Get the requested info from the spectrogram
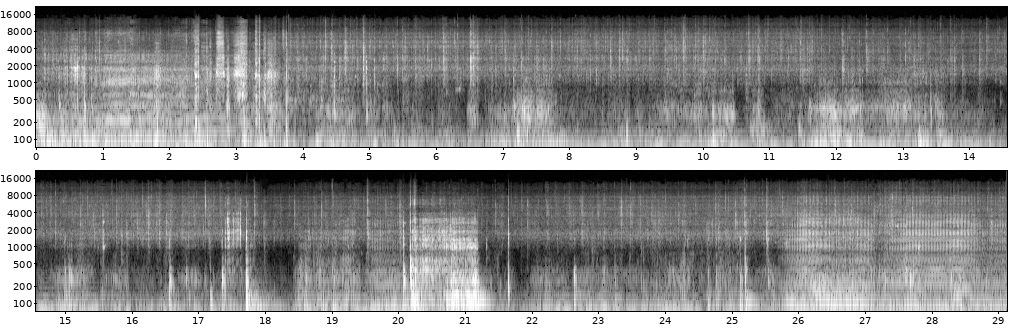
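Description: Underwater sound heard through a camera housing while a diver swims: a steady low rumble of moving water with scattered clicks and crackles, and a few louder swells of water noise.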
